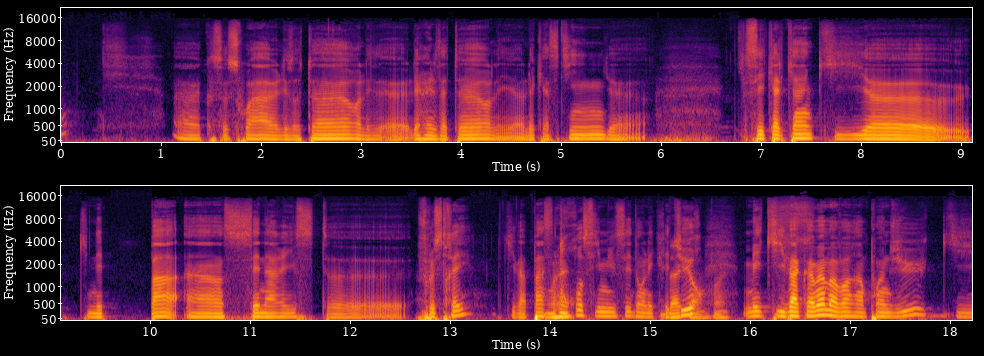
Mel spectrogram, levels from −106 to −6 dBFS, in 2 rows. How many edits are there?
1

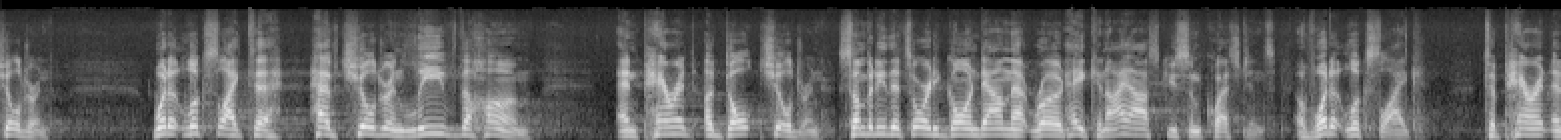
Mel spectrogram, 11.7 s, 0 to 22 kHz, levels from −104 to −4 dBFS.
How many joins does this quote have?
3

